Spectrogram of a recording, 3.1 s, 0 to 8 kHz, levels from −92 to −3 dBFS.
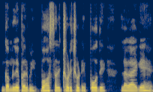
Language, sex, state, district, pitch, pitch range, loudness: Hindi, male, Uttar Pradesh, Lucknow, 140 Hz, 135-145 Hz, -17 LUFS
